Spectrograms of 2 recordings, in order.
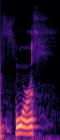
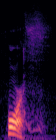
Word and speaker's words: fourth: second third fourth okay when I say fourth look at my tongue my tongue comes out fourth fifth sixth seventh eth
